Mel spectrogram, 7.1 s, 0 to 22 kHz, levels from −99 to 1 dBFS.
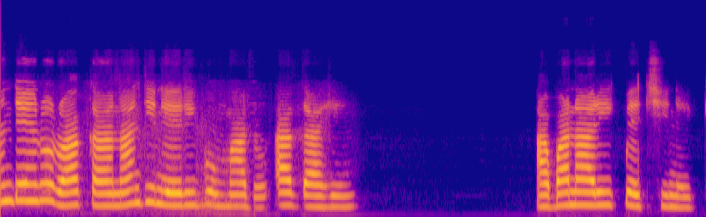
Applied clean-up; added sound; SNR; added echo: neural mask model DeepFilterNet 3.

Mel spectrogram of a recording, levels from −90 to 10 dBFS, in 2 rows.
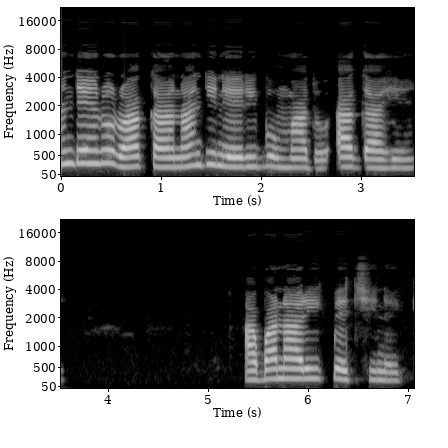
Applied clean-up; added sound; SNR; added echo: none; none; none; none.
